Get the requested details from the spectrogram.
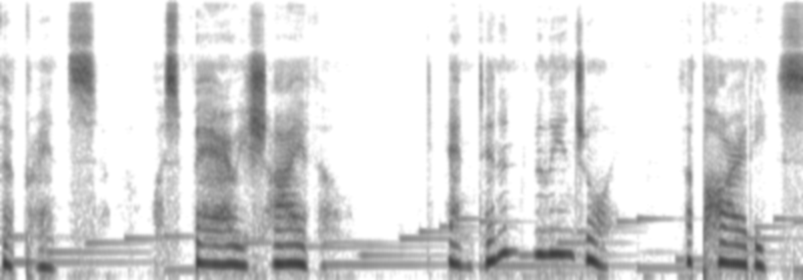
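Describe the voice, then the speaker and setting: Over music in the background, a soft-spoken woman talks at a very slow pace with long, frequent pauses and big swings in loudness. Her medium-pitched voice has a gentle tone and lively intonation. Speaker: bedtime story narrator. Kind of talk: sleep story, children's bedtime story reading. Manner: soft, gentle, calming.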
